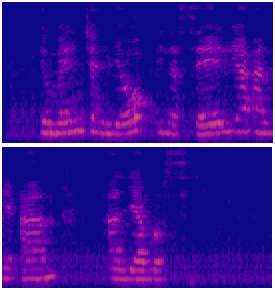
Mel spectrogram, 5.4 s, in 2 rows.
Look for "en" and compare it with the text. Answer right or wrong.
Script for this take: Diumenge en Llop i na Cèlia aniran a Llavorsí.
right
